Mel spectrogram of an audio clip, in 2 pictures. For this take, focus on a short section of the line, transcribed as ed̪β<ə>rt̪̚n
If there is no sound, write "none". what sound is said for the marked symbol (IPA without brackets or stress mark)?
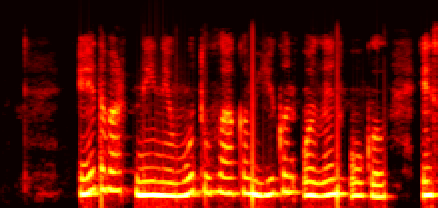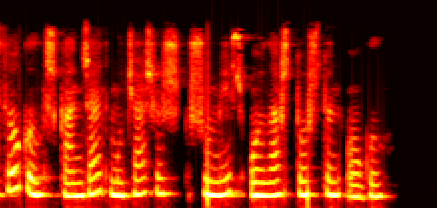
ɑ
